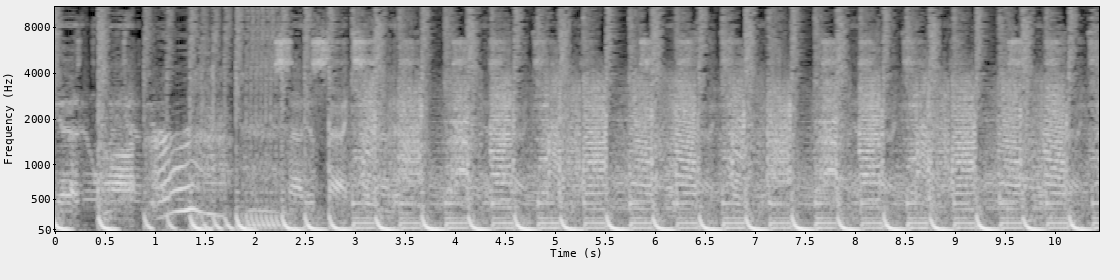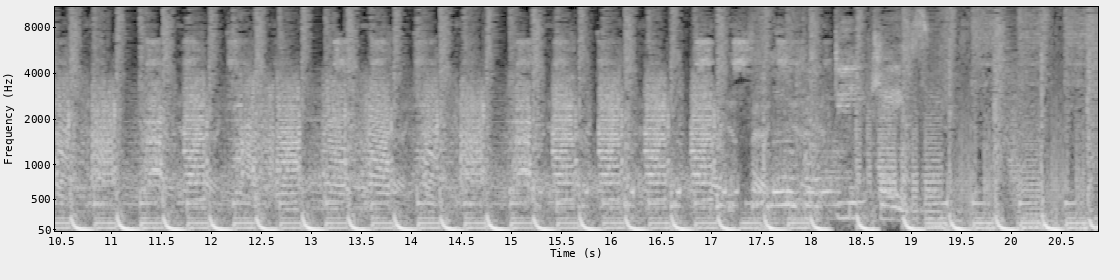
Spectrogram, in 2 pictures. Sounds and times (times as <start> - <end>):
Music: 0.0 - 20.8.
